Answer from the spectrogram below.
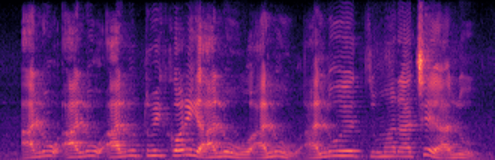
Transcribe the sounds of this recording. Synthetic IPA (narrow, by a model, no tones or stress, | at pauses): aluʔaluʔalut̪uikoɾialualua̰luet͡sumaɾat͡ʃeɦalu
